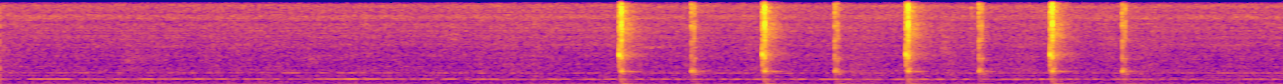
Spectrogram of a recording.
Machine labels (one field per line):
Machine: valve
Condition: abnormal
